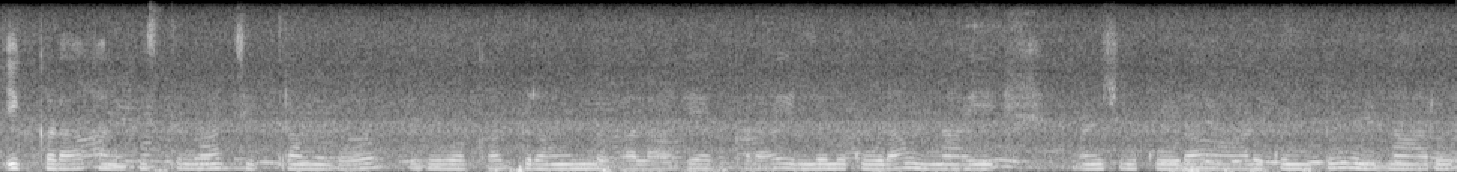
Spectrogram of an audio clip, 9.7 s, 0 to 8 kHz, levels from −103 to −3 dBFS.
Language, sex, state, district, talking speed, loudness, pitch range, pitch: Telugu, female, Andhra Pradesh, Sri Satya Sai, 90 wpm, -21 LUFS, 195-210 Hz, 200 Hz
